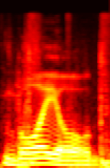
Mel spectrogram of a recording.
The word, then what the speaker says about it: boiled: I think I said bold. Yeah. Which is boiled. A little bit Southern. Boiled.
